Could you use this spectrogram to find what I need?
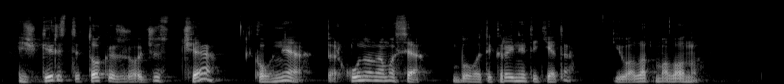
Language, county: Lithuanian, Kaunas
